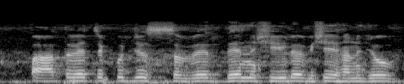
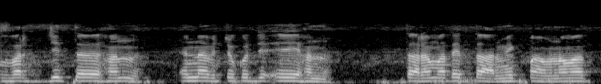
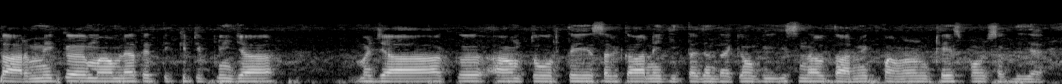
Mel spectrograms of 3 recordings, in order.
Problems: constant background noise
